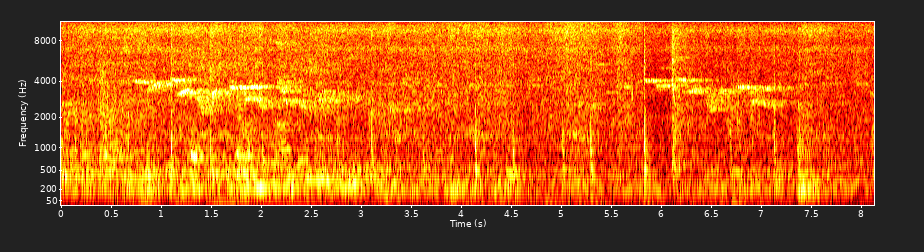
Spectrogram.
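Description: A pen taps and clicks against a hard board.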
